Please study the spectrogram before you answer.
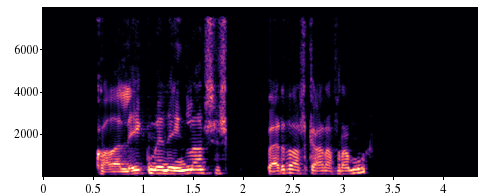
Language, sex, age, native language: Icelandic, male, 70-79, Icelandic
